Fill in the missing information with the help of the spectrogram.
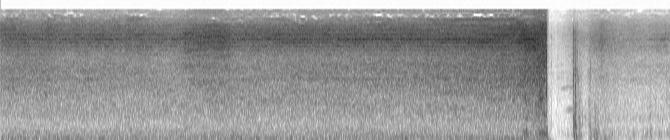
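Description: High-pressure car wash wand spraying water onto a car, a steady loud hiss that cuts off abruptly about five and a half seconds in, followed by a few short knocks.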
